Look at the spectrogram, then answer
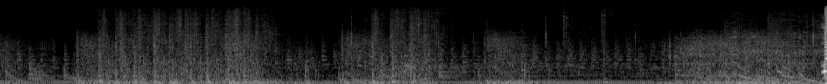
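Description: Gunfire in the action game ANNO: Mutationem, with bursts of shots and crashing impacts repeating over several seconds, a game soundtrack underneath and a player occasionally reacting.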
